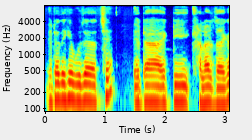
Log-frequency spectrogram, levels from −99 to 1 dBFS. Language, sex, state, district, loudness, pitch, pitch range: Bengali, male, West Bengal, Alipurduar, -15 LUFS, 135 Hz, 130-150 Hz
